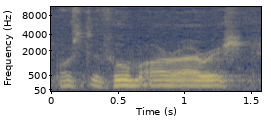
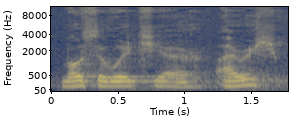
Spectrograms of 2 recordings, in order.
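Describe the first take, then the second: First: "whom" stressed as the fix, replacing "which"; a quick self-correction, weight on "whom"; correcting to whom. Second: Said in the usual way. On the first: Real, not acted. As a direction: lean on "whom" to correct the word.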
